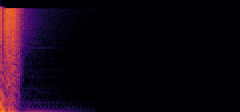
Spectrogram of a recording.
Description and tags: Distorted hi-hat
An analogue synthesized high-hat being run through and distorted by a modified "My First Pianola" children's toy
analogue, bitcrushed, circuitbending, distorted, glitch, hi-hat, percussion, pianola, toy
